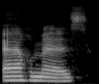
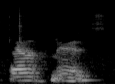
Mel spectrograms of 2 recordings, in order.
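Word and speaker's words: Hermès: You don't say the H. The H is silent. So it's Hermes. Hermes.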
